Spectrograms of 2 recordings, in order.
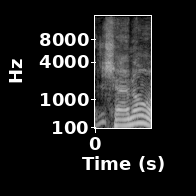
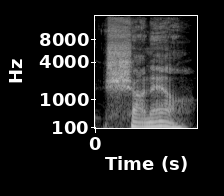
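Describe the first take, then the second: First: "Channel" with stress on the first syllable; English pronunciation. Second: "Chanel" as shah-NELL, stressed on the end; French-style pronunciation. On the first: Co-host asking which way the label is said, English pronunciation. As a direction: say "Channel" like the English word, CHAN-ul. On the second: Co-host asking which way the label is said, French-style pronunciation. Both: Shown as a demonstration. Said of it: "You gotta pronounce it differently".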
